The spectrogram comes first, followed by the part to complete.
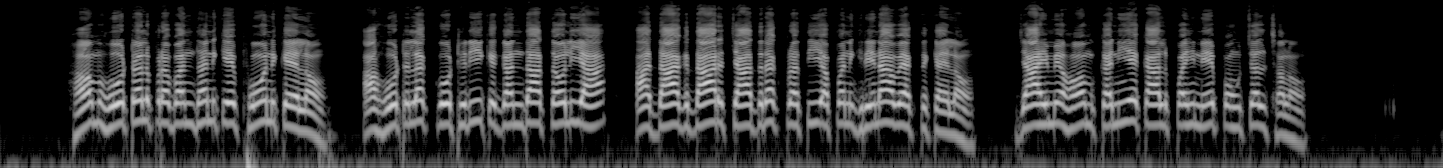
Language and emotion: Maithili, disgusted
